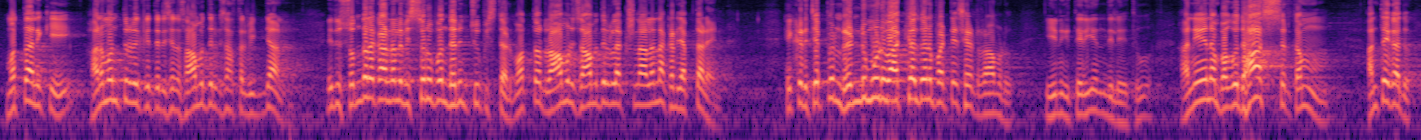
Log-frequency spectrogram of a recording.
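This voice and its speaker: High-pitched male discourse speaker, long hall reverb, chanted verses, rhetorical questions to the audience. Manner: chants scriptural verses slowly between plain explanation. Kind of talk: devotional discourse.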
